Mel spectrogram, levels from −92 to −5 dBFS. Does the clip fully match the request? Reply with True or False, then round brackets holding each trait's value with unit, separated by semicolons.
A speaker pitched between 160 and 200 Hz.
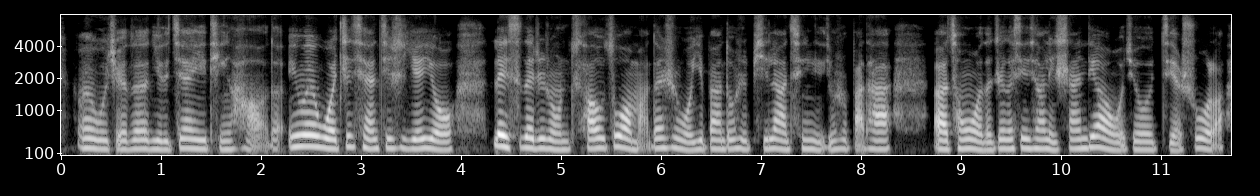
True (190 Hz)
